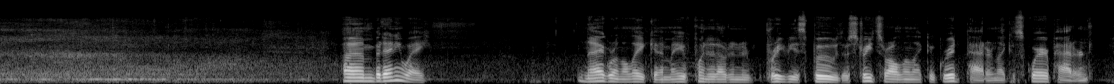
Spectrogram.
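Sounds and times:
school bus engine rumble driving by on a street: 0.0s - 3.7s
road noise: 0.0s - 11.1s
speech: 3.4s - 4.4s, 5.8s - 11.1s.

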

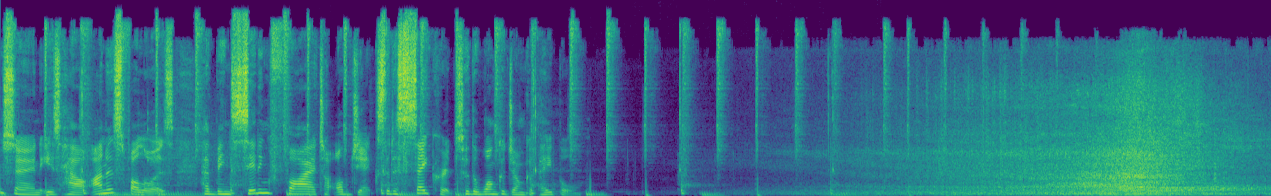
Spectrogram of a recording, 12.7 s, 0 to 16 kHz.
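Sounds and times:
speech: 0.0s - 6.2s
strong outdoor wind rushing: 7.6s - 12.7s.

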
